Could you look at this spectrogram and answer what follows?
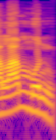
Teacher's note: Bacalah dengan samar-samar. Kemudian, pengucapannya juga harus dinasalisasi. Ya, dengan ghunnah. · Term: ikhfa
